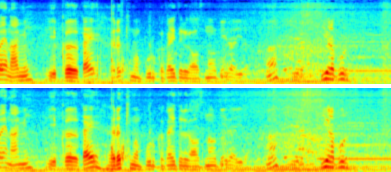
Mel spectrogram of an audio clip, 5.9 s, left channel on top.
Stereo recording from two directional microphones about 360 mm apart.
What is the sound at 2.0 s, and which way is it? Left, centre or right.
Speech, right.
